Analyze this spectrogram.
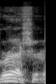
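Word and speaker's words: Gratiot: That's 8 Mile and Grasher.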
